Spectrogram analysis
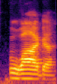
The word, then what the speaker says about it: Fuaga: Brock Bowers and Talisa fuaga fuaga that's how you pronounce for I've been saying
